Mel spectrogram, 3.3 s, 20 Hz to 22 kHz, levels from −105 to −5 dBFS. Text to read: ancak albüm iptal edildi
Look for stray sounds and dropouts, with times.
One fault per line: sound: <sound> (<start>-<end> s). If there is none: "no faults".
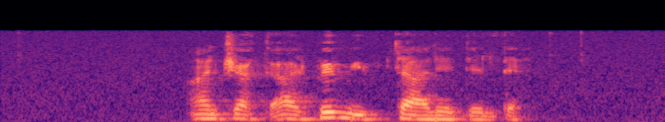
no faults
